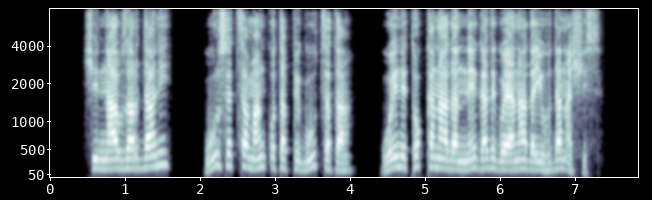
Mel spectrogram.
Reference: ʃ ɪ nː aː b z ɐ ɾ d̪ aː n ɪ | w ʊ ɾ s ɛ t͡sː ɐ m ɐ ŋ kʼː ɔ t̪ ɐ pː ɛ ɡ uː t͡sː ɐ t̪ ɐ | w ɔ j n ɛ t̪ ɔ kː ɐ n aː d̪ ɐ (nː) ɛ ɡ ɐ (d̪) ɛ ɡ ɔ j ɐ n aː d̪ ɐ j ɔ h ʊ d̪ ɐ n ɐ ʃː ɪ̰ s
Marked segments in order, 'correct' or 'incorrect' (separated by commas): correct, correct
